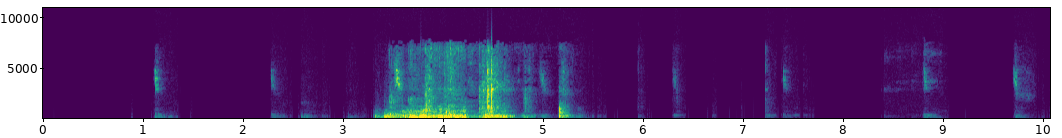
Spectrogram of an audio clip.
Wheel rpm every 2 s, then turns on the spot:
0, 0, 0, 0, 0.
none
